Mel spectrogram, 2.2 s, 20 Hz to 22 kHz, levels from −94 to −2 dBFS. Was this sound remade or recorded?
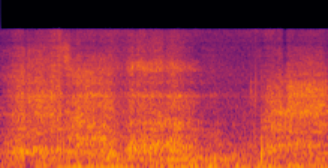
remade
